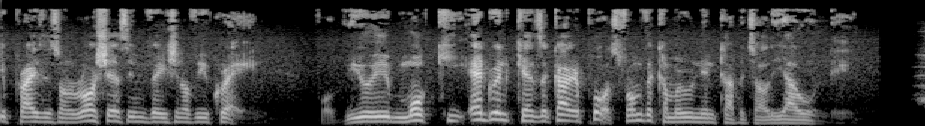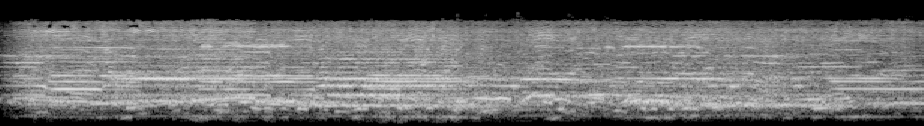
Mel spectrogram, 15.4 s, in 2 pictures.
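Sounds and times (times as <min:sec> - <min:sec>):
speech: 0:00.0 - 0:07.1
protesting crowd of women shouting on the streets of Yaoundé: 0:07.6 - 0:15.3.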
